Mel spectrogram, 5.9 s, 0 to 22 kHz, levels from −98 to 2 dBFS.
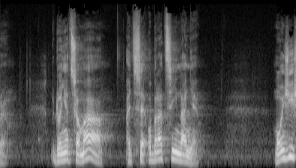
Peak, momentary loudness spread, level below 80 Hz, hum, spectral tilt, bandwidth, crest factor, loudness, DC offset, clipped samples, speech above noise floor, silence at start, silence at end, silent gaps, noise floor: -2 dBFS; 14 LU; -62 dBFS; none; -4 dB/octave; 18.5 kHz; 18 dB; -19 LUFS; under 0.1%; under 0.1%; 39 dB; 0 s; 0 s; none; -58 dBFS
